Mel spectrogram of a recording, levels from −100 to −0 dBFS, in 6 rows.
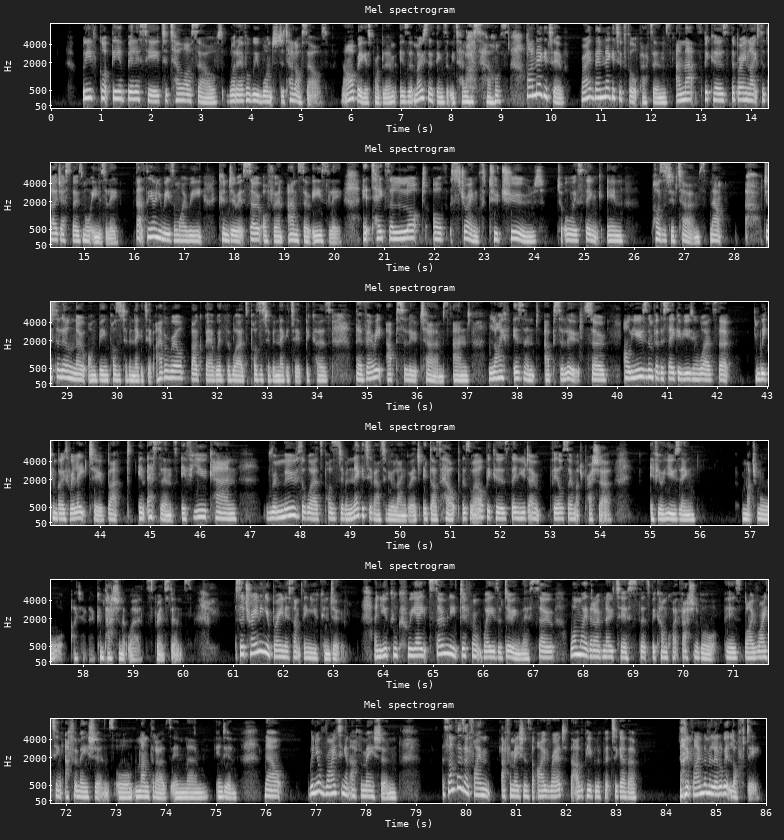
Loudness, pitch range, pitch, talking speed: -22 LUFS, 135-185 Hz, 155 Hz, 155 wpm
